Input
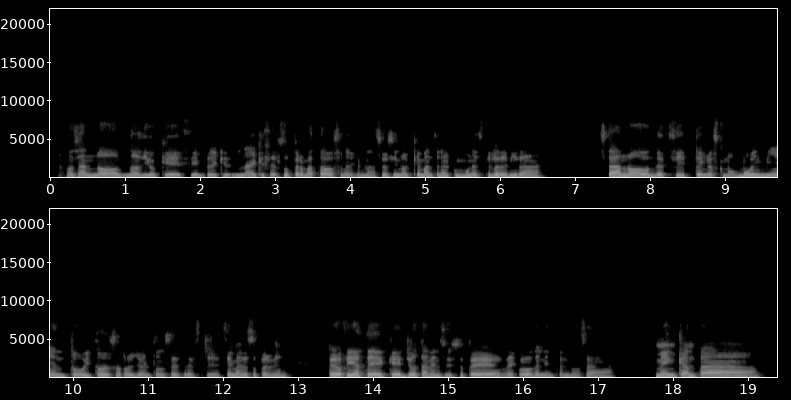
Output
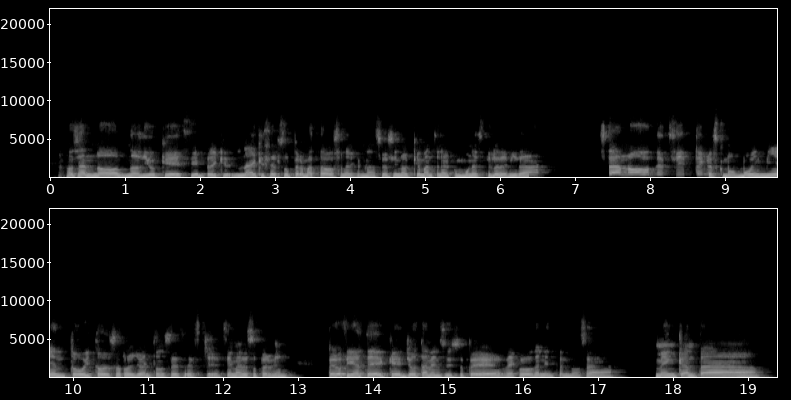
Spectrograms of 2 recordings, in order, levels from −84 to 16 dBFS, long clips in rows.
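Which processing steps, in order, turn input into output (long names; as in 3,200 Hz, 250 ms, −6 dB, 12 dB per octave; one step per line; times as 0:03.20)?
0:06.39–0:08.80: high-pass filter 760 Hz 24 dB per octave
brickwall limiter −25.5 dBFS, peak gain reduction 9.5 dB
convolution reverb RT60 0.35 s, pre-delay 65 ms, DRR 18 dB
level +8 dB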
